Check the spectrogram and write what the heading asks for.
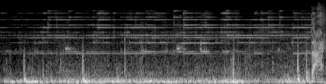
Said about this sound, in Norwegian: bjellelyd.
